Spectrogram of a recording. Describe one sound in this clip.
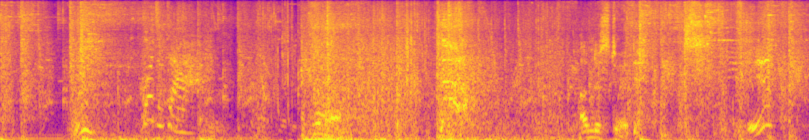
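Energy blasts whoosh and crackle in quick bursts.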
